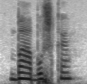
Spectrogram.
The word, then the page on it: grandmother: [ˈɡræn(d)ˌmʌðɚ]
